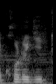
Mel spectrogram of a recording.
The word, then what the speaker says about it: 骨気: コルギメソッドっていうのは、なんか、コルギ療法のベースとなったコルギ法、まあ、骨の木って書いてコルギって読む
